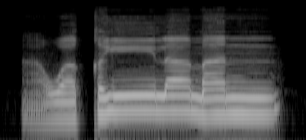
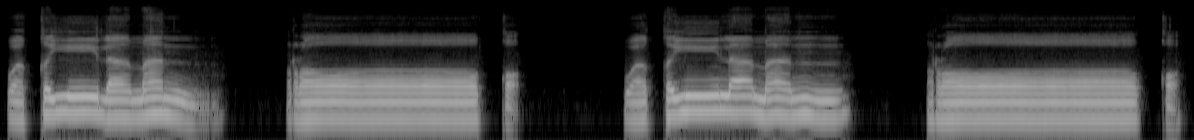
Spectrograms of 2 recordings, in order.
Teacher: kita diam diam dalam tempoh lebih kurang dua harakat tanpa mengambil nafas yang baru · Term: saktah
